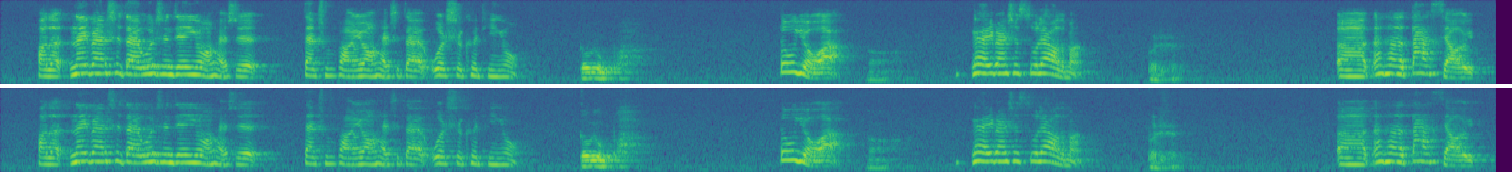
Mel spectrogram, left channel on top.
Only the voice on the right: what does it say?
都有吧？
啊，
不是。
